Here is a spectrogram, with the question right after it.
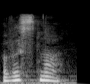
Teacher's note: в ненаголошеній позиції вимовляється не чітко а з наближенням е наближається до и а и наближається до е порівняйте слова весна транскрипції це слово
